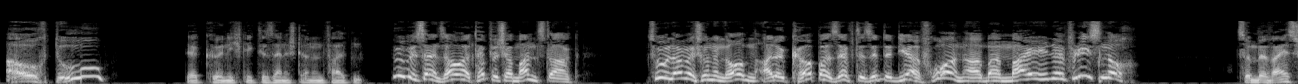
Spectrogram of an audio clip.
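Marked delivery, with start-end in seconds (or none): 0.1-1.1 high, sharply raised question; indignant disbelief. A narrator's reading. King reproaching Ned for siding against him, indignant. King rounds on his friend. 3.9-11.4 loud, high royal bluster; blustering King Robert, irritated. A narrator's reading. King berating Ned as a dour northerner, blustering.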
